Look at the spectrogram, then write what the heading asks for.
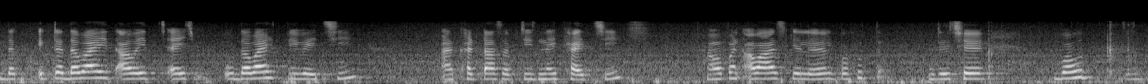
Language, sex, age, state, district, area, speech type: Maithili, female, 18-30, Bihar, Saharsa, rural, spontaneous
